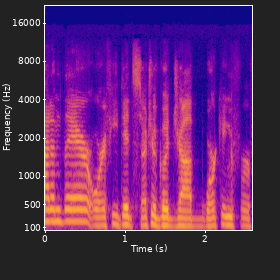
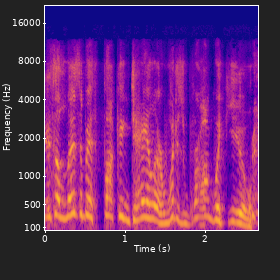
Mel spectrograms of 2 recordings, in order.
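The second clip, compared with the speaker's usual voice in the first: very high-pitched, pitched-way-up hollering yell; 10 semitones higher than usual. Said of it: "it's [name] yelling at his son being like".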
